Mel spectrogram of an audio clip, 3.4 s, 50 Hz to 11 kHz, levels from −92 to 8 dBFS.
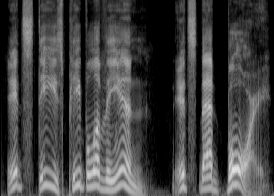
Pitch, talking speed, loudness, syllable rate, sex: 175 Hz, 140 wpm, -17 LUFS, 3.8 syllables/s, male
